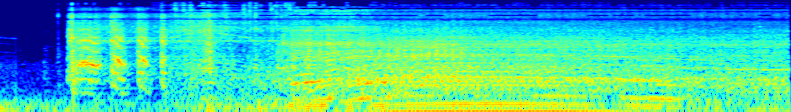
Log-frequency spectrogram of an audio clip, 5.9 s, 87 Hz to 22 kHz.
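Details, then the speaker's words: 1990-93 Honda Accord with an H22 Prelude engine swap, started while steering left and right: a deep droning groan that swells and fades; power steering pump groan caused by a constriction in the power steering hose. "give you guys a demonstration of what this power steering groaning is sound like with this constriction in the power steering hose"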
